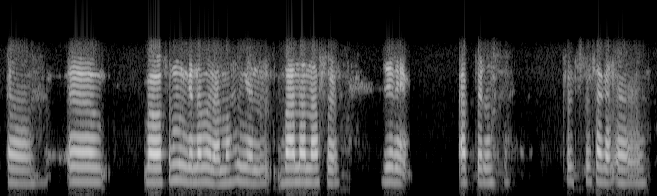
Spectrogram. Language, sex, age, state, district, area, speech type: Bodo, female, 18-30, Assam, Udalguri, rural, conversation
